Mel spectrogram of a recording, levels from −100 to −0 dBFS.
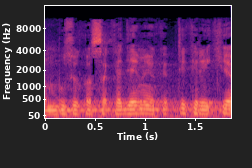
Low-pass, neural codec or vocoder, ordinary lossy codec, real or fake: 14.4 kHz; none; MP3, 48 kbps; real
